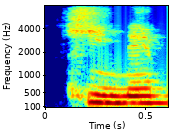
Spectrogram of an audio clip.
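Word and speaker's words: γυνή: Giné, por ejemplo. ¿Qué ocupa giné? ¿Ginecología? Exactamente, la especialidad que estudia la mujer específicamente viene la palabra ginecología. La diferencia es que nosotros en griego pronunciamos la G suave, gi, y en castellano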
